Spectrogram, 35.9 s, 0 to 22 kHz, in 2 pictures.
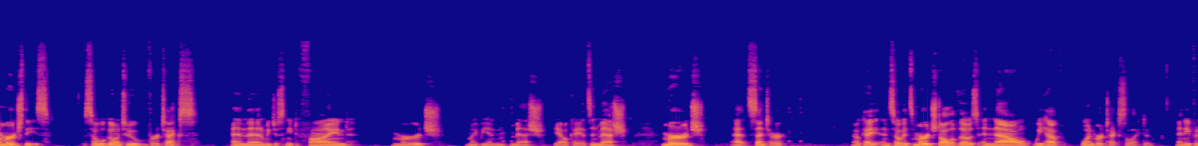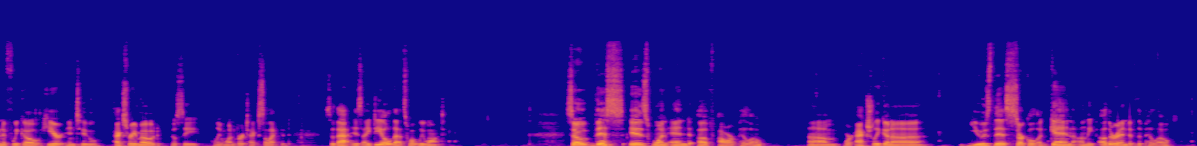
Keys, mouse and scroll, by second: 2.3-7.0 drag, 7.6-12.1 drag, 16.6 click, 18.6 click, 19.3 click, 19.8-20.1 drag, 24.8 click, 25.8-26.3 scroll down 3, 26.3-27.1 middle drag, 28.8-30.3 middle drag, 31.0 scroll up 2, 31.7-32.1 middle drag, 33.8 scroll down 3, 35.4 click.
